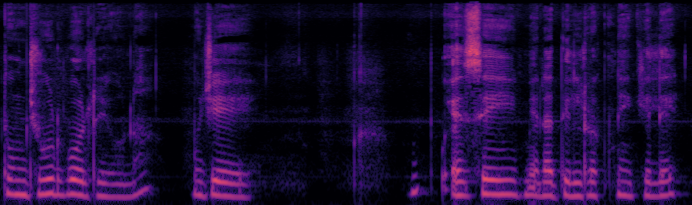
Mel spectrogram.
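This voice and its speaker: Woman voicing a shy, insecure young woman, halting and soft, slow, mellow tone. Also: mid-range voice, level tone, lightly acted. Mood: tearful.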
